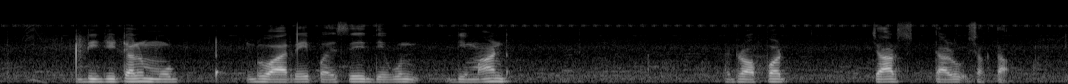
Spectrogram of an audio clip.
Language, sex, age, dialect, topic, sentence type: Marathi, male, 18-24, Varhadi, banking, statement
